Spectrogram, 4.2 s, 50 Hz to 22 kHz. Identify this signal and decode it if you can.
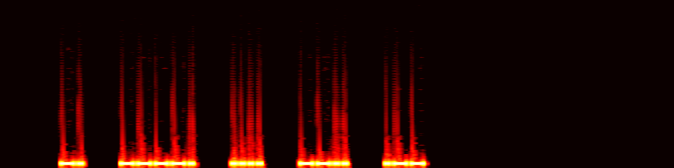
Morse code, heard as a keyed tone, about 46 wpm, spaced as for 26 wpm, 700 Hz. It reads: N9HZW
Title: USA Call Signs - 5 Characters - 3x Character Spacing - 45wpm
